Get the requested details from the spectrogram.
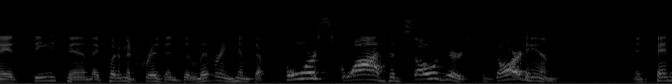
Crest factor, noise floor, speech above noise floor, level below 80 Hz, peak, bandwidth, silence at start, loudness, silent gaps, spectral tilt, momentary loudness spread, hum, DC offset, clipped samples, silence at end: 20 dB; under -90 dBFS; over 40 dB; under -90 dBFS; -30 dBFS; 15.5 kHz; 0 s; -50 LUFS; none; -4 dB/octave; 13 LU; none; under 0.1%; under 0.1%; 0 s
